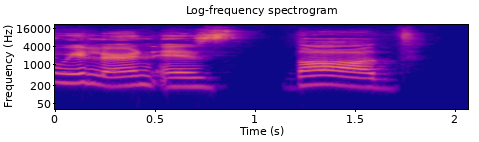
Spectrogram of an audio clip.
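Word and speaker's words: ضاد: we learn is do this one is like a strong version of the D kind of like the D in the word do order it looks just like the S except that it has a DOT on top the difference between this letter and D is the same as the difference between s and sin with your throat constricted here's how to write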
